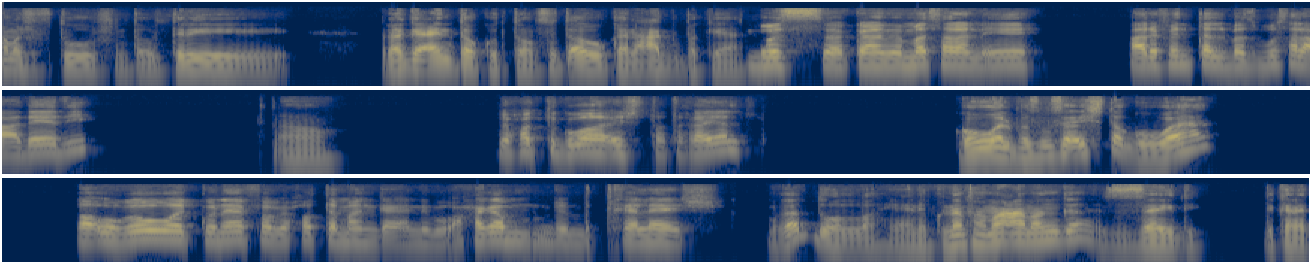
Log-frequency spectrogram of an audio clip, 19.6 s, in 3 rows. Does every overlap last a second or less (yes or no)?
yes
